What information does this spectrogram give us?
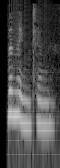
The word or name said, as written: lymington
